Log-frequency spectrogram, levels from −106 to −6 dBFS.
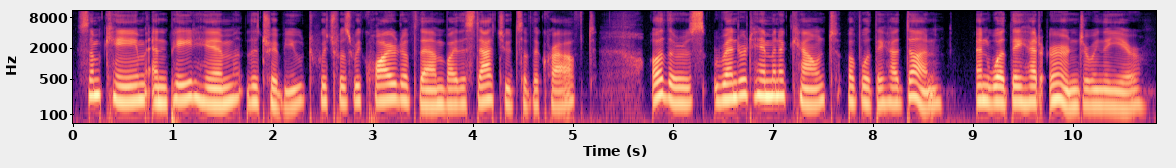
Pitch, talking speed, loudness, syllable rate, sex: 180 Hz, 200 wpm, -19 LUFS, 5.0 syllables/s, female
